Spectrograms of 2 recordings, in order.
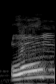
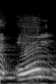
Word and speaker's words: ओम: ये कहते हैं कि ओम उनका नाम है, ओम उनका वाचक शब्द है। तो ओम ये क्या है? अब देखिए, ओम में 3 उच्चारण आते हैं, अ, उ और म।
